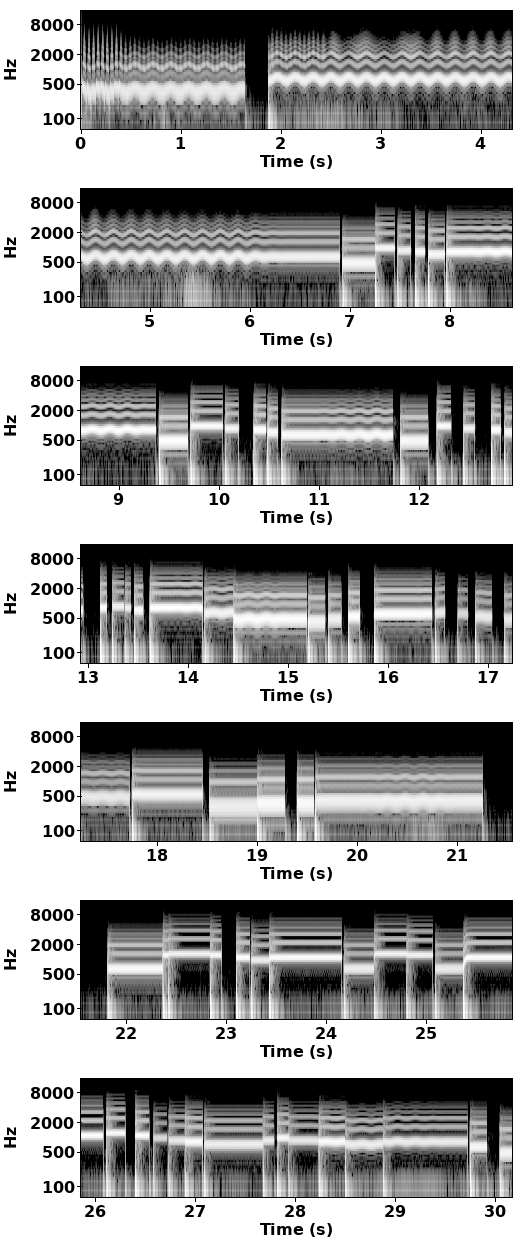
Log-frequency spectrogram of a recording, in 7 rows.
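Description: Behringer DeepMind 12 analog synthesizer playing a soft, filtered square-wave flute patch with exaggerated LFO vibrato. It sounds two long, quickly wavering held notes, then a melody of single notes.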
